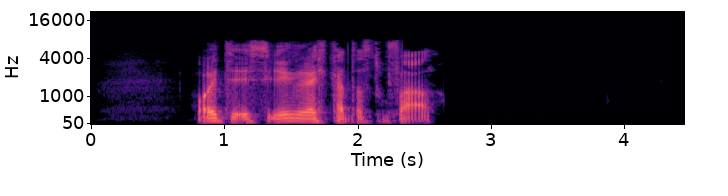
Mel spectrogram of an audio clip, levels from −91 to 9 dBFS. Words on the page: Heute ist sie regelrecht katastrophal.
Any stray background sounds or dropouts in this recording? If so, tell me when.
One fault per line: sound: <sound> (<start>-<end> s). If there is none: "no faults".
no faults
